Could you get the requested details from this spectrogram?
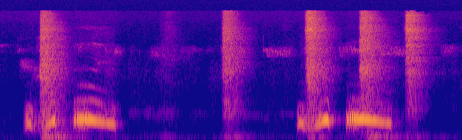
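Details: Female spotted dove calling to excite newly kept male doves: two low coo phrases about three seconds apart. Each phrase is a brief wavering note, then a drawn-out steady croon, with sharp knocking clicks over the calls.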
